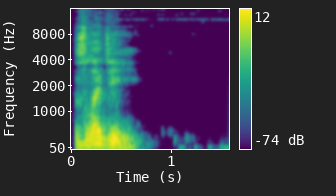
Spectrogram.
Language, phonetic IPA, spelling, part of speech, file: Russian, [zɫɐˈdʲej], злодей, noun, Ru-злодей.ogg
- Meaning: malefactor, evildoer, villain, miscreant, scoundrel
